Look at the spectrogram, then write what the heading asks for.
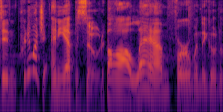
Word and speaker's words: Balaam: All three of them, Bael, Pie Man, and Ba lamb, are phonetic ways of pronouncing the names Bael, Paimon, and Balaam.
